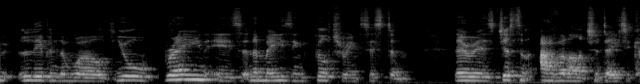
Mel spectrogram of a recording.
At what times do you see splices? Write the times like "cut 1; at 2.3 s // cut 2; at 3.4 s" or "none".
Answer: cut 1; at 1.5 s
